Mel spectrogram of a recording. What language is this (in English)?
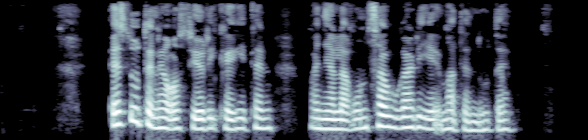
Basque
